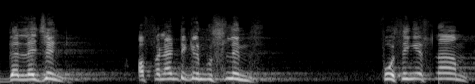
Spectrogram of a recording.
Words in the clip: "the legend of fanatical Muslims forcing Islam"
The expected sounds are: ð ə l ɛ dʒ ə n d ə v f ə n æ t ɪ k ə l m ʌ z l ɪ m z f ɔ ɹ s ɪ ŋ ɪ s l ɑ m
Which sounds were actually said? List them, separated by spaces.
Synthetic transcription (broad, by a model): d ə l ɛ dʒ ə n d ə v f ə n æ t ɪ k ə l m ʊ s l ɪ m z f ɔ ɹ s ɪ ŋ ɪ s l ɑ m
